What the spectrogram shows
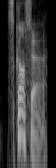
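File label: "scoter", British English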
